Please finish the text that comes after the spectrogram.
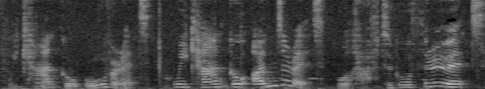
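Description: A woman in her thirties reading a picture book to young children in an expressive, exaggerated way with drawn-out words. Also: on the high side, slight background noise, poor audio. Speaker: children's storyteller, early years educator. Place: indoor nursery classroom. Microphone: camera or phone a few metres away.

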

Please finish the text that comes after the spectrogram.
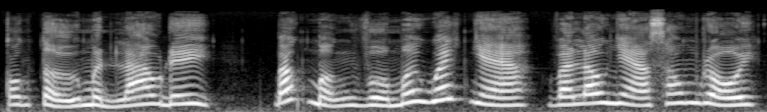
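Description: Actress as a strict, high-voiced cartoon mother. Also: moderate pace, no room sound, studio quality, natural voice. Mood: stern. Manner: firm, reproachful. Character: strict middle-aged mother, firm and scolding. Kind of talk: cartoon dubbing.

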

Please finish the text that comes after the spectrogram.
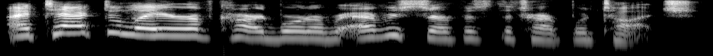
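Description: A woman's voice: on the high side, very animated, fairly quick, sharp tone, no echo. A middle-aged woman, a homesteading vlogger, reads a practical how-to narration in a small wood-paneled room, with small self-corrections. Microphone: laptop webcam. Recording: dull, lo-fi webcam sound.

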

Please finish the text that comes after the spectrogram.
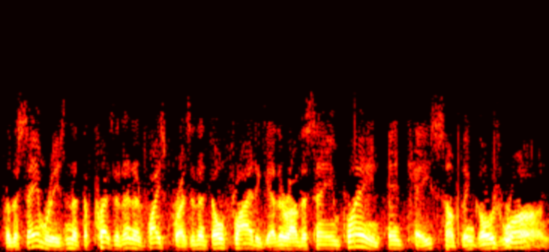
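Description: A man's voice: mid-range voice, moderate pace, hardly any pauses, close to an everyday voice. A man playing an impulsive, defiant cop on the run in a 1970s radio drama, talking urgently and insistently. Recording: dull, faintly noisy 1970s radio recording.

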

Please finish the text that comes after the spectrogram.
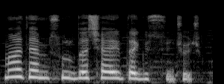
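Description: Storybook peasant wife, played by a woman: concerned, practical, rustic, raised pitch, roomy sound. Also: moderate pace, gravelly, mellow, faint music behind.

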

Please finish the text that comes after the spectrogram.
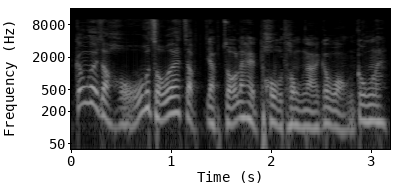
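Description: A man's voice: medium pitch, very animated, fast talker, vocal fry, a little mellow, husky, dry recording. A man with a Hong Kong Cantonese accent co-hosting radio, explaining history conversationally in short phrases linked by particles. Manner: frequent filler particles between short phrases. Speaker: radio co-host. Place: radio studio.

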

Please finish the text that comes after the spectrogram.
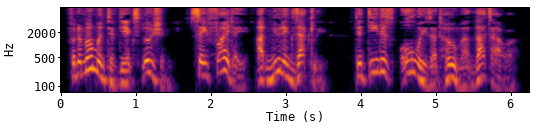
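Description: A man's voice: a little high, sing-song, normal speed, breathy edge, full character voice. A man doing a polite young English lord. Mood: earnest. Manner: polite, earnest.

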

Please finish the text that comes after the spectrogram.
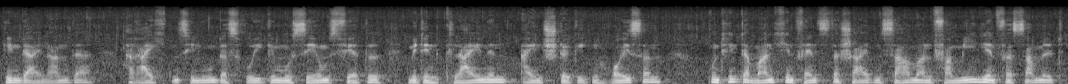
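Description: A man's voice: low voice, level tone, moderate pace, slight background noise. A man reading a crime story as a scripted audiobook narration.

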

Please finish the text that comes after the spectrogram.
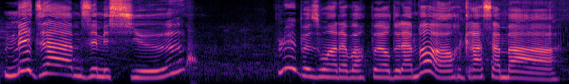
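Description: A woman's voice: a little high, expressive, slow pace, over music. A woman playing a showy young witch inventor in a cartoon, presenting theatrically. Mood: proud, showy.

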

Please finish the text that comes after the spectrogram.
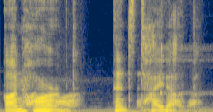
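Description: A man's voice: lowish voice, steady tone, slow, crowd noise. A man reading a scripted horror story as the narrator. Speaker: fan fiction narrator.

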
